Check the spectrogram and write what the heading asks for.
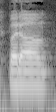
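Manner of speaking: ordinary delivery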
